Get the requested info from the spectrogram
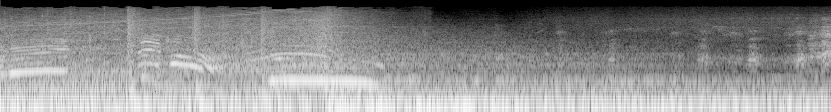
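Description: Several voices shouting and cheering without clear words over a steady low rumble, during a tug-of-war pull. The shouts die away about halfway through, leaving the low rumble.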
